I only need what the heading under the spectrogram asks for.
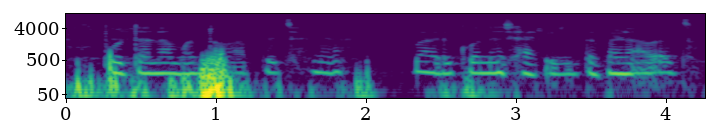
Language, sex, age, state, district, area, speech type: Gujarati, female, 18-30, Gujarat, Rajkot, urban, spontaneous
